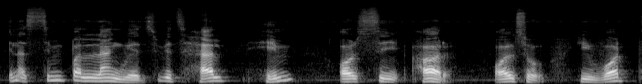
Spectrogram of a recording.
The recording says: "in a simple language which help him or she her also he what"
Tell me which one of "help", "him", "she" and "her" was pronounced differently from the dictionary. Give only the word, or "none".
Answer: she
